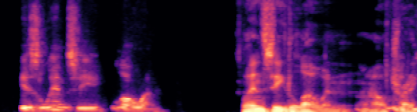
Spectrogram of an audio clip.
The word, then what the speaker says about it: Lohan: newspaper was that i have been pronouncing lindsay lohan's name wrong along with almost everybody else and her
